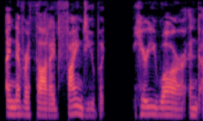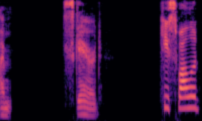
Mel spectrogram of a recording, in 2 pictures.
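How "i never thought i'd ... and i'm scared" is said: low male lover's voice, hesitant and vulnerable; Rafe, lover, confessing fear. Acted.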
